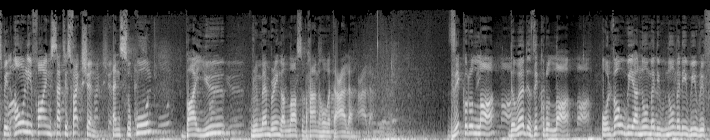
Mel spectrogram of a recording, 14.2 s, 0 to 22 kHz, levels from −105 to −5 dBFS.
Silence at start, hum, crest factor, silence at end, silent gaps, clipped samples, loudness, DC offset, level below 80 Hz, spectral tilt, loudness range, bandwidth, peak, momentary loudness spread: 0 s; none; 12 dB; 0 s; none; under 0.1%; -23 LUFS; under 0.1%; -32 dBFS; -6 dB/octave; 4 LU; 16 kHz; -8 dBFS; 13 LU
